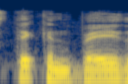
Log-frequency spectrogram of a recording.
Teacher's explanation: articulated with the tongue against the upper teeth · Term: dental consonant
